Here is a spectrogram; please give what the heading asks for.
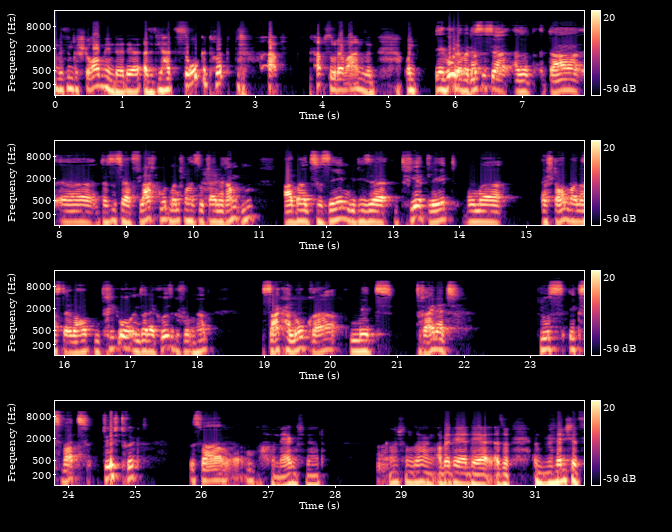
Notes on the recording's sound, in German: leider kein grandioser Ton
